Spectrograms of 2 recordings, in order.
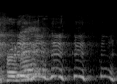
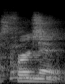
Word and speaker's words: Fredette: Fredette. What did I say? No, not Fernet. It's Fredette.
